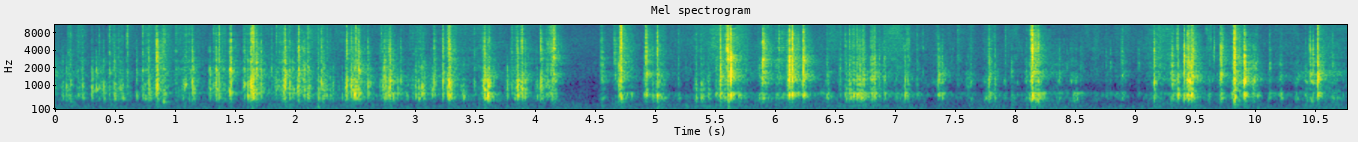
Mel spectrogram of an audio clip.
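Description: Flathead screwdriver turning the deep-set screws in a Hoover Jovis Cyclean handheld vacuum's plastic casing: irregular small clicks and scrapes of the blade working in the screw heads against the plastic.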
